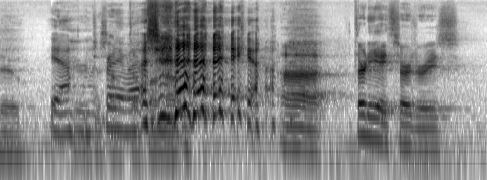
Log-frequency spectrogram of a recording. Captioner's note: laughs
